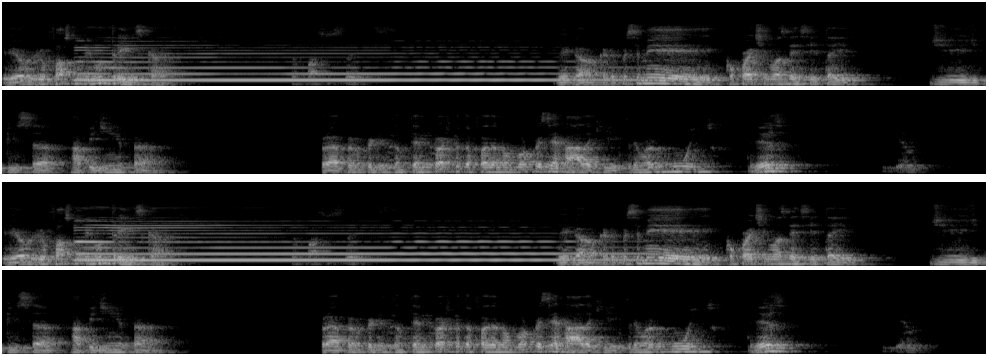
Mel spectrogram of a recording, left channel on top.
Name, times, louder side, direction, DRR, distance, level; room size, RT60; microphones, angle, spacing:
voice 1, 0.0-1.7 5.5-8.5 9.3-11.4 13.0-14.3 14.6-16.8 17.3-17.6, equal, 5° left, 0 dB, 1.1 m, -29 dB
sound 1, 0.7-7.0, right 1 dB, 20° right, 0.8 m, -30 dB
voice 2, 2.9-3.9 13.7-14.4 18.6-19.0, left 1 dB, 40° left, 0 dB, 1.0 m, -44 dB
12.0 x 4.6 x 2.3 m, 0.65 s
head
